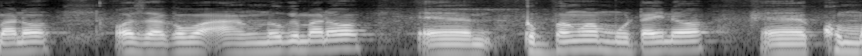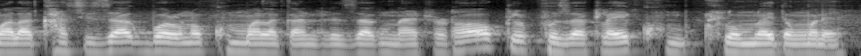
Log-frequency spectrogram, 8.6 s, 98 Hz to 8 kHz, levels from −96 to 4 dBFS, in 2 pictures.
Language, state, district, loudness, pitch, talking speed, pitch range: Kokborok, Tripura, West Tripura, -15 LUFS, 140 Hz, 120 wpm, 135-155 Hz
